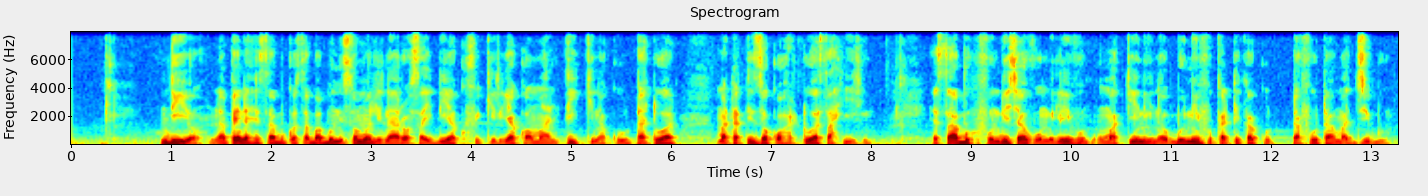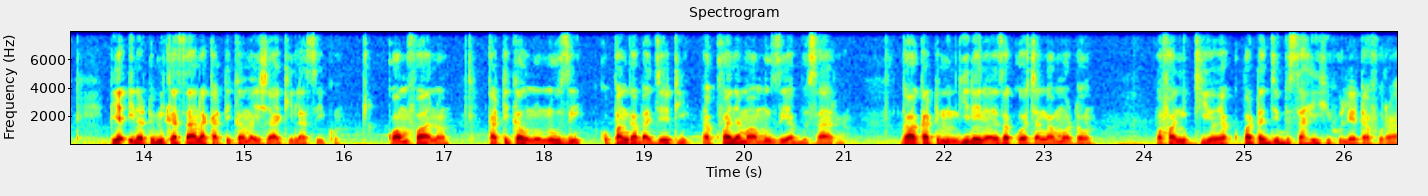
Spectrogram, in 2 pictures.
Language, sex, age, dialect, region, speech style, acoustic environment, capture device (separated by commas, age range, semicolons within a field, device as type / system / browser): Swahili, male, 18-24, Kenya - Nairobi Sheng-influenced, Kenya, relaxed, nature, desktop / Windows / Chrome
